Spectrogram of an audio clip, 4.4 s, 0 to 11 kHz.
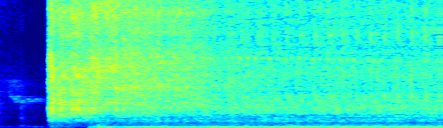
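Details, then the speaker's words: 1972 Celica with a hybrid 18RG/18RC engine, after rod bearings, gaskets, clutch and PCV work. The idle is better, with a large vacuum leak suspected before. It cranks briefly, catches at once and settles to a steady, even idle: a normal start and idle. "In fact, the car is much better off idle-wise than it was before, because I'm fairly certain that it just had a giant vacuum leak before, and it wouldn't idle properly because of it."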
